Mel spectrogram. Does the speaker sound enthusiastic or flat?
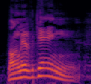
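enthusiastic. It is said with lively enthusiasm. The new ruler is welcomed. "how am I going to say it?"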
